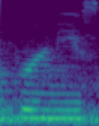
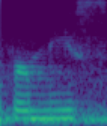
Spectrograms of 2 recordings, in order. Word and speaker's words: Bernese: people try to call him a bernice mountain dog i get comments all the time that people own burmese mountain dogs which is weird because they own one so i don't know why they're saying it wrong what dog trainer did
